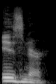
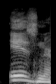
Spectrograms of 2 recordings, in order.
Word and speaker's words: Isner: me about it no most people get it wrong it's uh it's Isner Isner not eer yeah and that is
